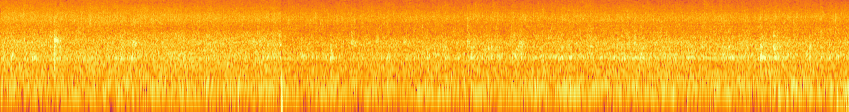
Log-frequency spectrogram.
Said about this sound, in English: Really do love the rain. Even when we don't need it, I love the rain.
